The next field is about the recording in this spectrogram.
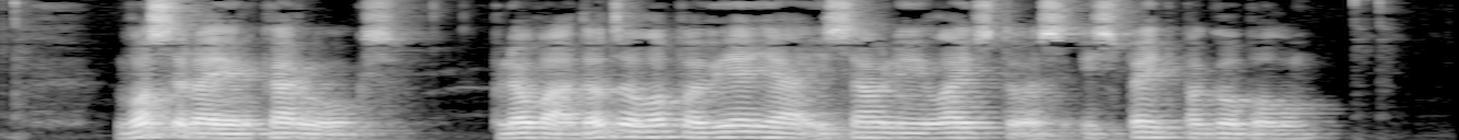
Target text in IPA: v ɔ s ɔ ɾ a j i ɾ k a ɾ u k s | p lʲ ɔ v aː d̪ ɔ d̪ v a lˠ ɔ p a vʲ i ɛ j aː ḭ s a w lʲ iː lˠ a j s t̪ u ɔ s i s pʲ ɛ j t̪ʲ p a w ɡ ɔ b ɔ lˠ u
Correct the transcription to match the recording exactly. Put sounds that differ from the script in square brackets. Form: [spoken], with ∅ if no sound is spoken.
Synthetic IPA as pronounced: v ɔ s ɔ ɾ a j i ɾ k a ɾ [uː] k s | p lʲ ɔ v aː d̪ ɔ d̪ [z] a lˠ ɔ p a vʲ i ɛ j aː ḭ s a w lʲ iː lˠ a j s t̪ u ɔ s i s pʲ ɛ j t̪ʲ p a [∅] ɡ ɔ b ɔ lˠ u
